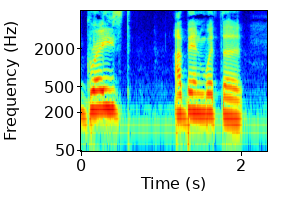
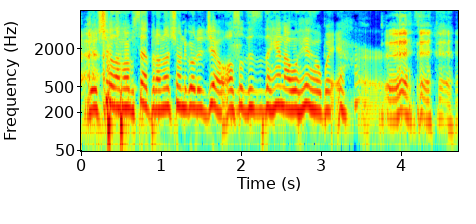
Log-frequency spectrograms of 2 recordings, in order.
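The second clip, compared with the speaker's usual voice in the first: laughing; 3 semitones higher, 6 dB louder than usual. Retold or imitated. Laughing, calling him off.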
